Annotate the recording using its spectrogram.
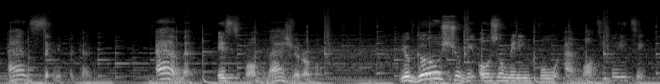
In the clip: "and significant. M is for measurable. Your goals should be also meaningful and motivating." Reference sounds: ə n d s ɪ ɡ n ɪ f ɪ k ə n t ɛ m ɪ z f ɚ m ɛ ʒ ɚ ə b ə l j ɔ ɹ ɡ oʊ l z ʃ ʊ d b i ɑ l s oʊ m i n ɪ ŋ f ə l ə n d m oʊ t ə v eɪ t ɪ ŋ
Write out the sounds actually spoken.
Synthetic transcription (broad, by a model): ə n s ɪ ɡ n ɪ f ɪ k ə n t ɛ m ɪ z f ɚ m ɛ ʒ ɚ ə b ə l j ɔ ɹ ɡ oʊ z ʃ ʊ d b i ɑ l s oʊ m i n ɪ ŋ f ə l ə n m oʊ t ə v eɪ t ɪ ŋ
